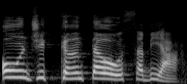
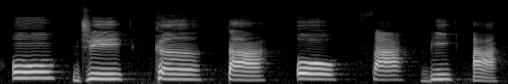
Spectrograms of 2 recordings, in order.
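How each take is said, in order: First: "Onde canta o sabiá" said connected, the final a of canta gliding into o; vowels run together. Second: Every syllable separate and drawn out, very slow. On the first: Teacher showing how one really speaks "canta o", vowels run together. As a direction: link canta and o in one flowing sound, no syllable gaps. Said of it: "Eu falo". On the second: Teacher showing how one does not speak, syllable by syllable. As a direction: chop the verse into isolated syllables. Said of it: "E eu não falo". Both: Shown as a demonstration.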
